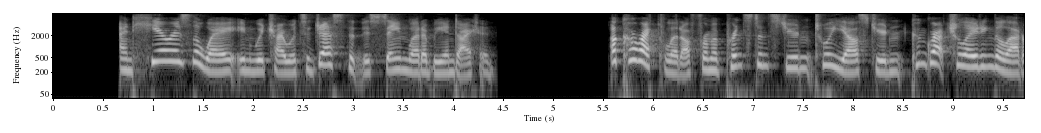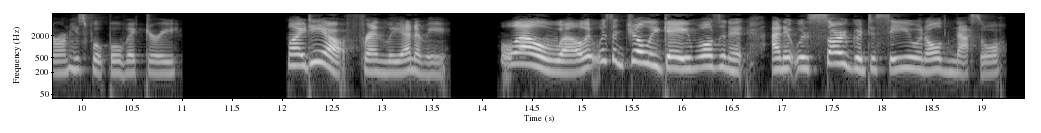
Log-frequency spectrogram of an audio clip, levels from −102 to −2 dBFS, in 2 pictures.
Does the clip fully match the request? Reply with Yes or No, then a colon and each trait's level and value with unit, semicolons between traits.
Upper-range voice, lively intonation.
Yes: high, 235 Hz; wide, 6.9 semitones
